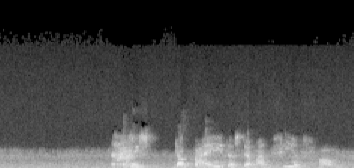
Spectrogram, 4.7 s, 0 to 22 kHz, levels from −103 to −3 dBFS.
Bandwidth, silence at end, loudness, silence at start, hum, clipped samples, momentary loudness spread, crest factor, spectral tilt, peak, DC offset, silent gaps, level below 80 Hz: 9.8 kHz; 0 s; -16 LUFS; 0 s; none; under 0.1%; 16 LU; 18 dB; -6.5 dB/octave; 0 dBFS; under 0.1%; none; -36 dBFS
